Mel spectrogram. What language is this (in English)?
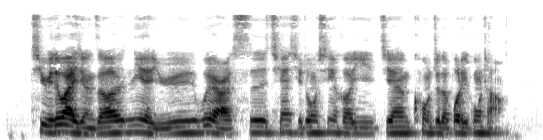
Chinese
